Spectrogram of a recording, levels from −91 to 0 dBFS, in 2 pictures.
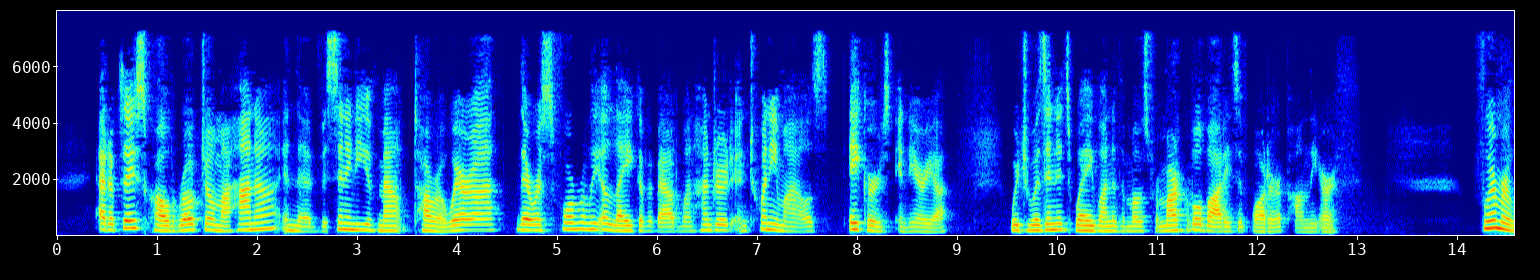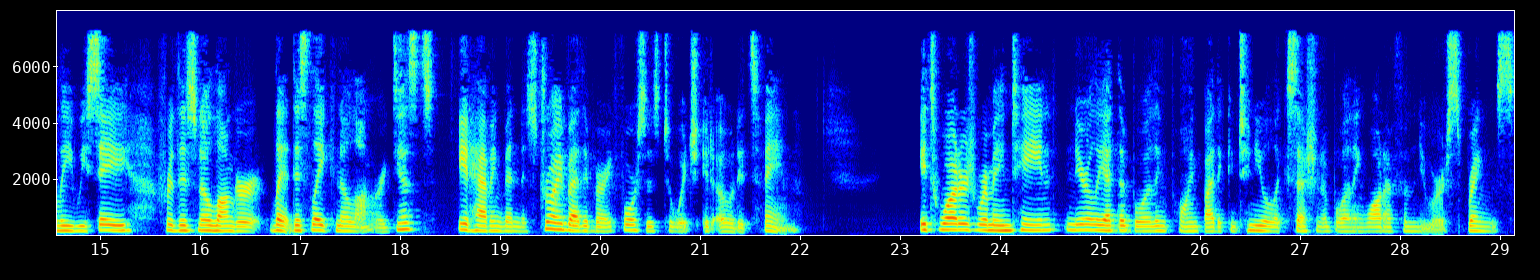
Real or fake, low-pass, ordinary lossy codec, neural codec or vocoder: fake; 7.2 kHz; MP3, 48 kbps; codec, 16 kHz, 0.5 kbps, X-Codec, WavLM features, trained on Multilingual LibriSpeech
